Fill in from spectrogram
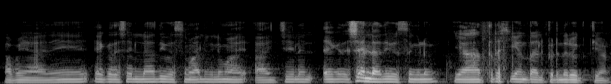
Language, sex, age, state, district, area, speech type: Malayalam, male, 18-30, Kerala, Kozhikode, rural, spontaneous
